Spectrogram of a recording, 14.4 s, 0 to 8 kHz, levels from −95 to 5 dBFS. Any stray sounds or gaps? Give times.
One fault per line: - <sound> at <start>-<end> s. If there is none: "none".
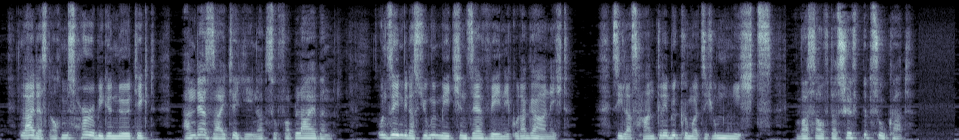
none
